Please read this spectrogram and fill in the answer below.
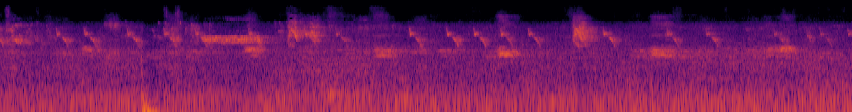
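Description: Birds chirping over and over in short, quickly falling chirps, with a single dull thump about two seconds in.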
